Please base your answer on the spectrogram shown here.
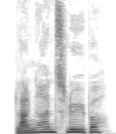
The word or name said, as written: langrendsløber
